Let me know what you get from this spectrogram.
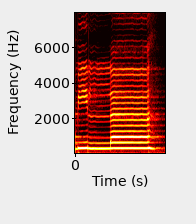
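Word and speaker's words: بالله: Wa kafa billah. Lam pada lafaz Allah dibunyikan secara tarqiq sebab huruf sebelumnya berbaris kasrah yaitu huruf ba. Maka dibacanya tipis. Lah pangkal lidah tidak perlu naik.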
